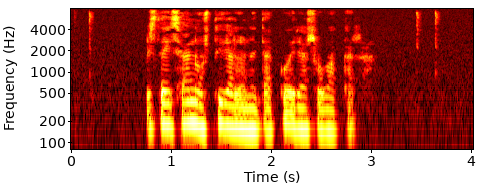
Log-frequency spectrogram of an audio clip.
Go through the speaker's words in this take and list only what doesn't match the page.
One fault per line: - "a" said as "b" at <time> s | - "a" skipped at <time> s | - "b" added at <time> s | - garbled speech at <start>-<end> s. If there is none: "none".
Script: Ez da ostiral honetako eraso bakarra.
- "izan" added at 1.0 s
